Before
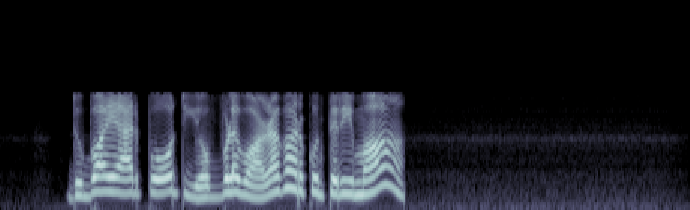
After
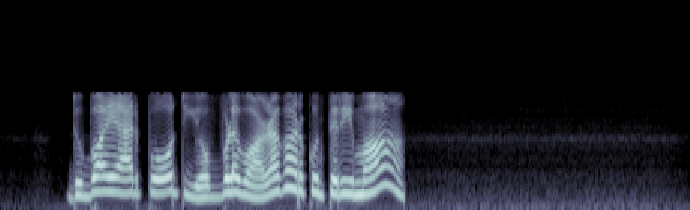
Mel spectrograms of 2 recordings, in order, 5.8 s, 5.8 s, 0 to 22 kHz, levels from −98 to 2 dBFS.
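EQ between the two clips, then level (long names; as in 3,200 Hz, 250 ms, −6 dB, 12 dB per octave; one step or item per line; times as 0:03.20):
low-shelf EQ 280 Hz +7 dB
0.0 dB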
